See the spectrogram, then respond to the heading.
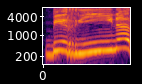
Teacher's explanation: الصابرین صاد موٹا پڑا جاتا ہے، صاد کے اوپر کڑی صاد کے اوپر کھڑی زبر ایک الف کے برابر لمبا ہوگا۔ بیرینا ری کو لمبا کیا جزم والی یا سے پہلے زیر حروف مد ایک الف کے برابر لمبا ہوگا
